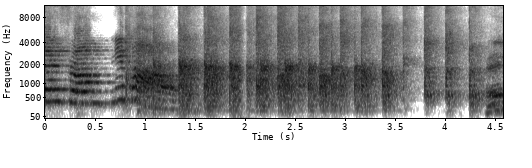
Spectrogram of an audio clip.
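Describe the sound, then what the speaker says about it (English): An audience applauding at a peace festival event, lively rhythmic clapping that builds right after a brief tonal sound at the start and stays loud and close for the rest of the clip. "please give another round of applause to Ambassador for Peace couple, Mr. and Mrs. Deepak Maharjan from Nepal."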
